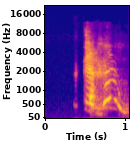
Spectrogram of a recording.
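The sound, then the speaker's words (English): A single loud sneeze with a brief sharp intake of breath just before it, bursting out and trailing off into a voiced exhale. “That's the truth that came out on that sneeze right there.”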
